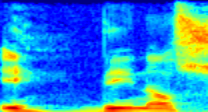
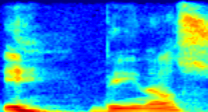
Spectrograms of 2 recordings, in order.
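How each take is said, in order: Both takes have the same delivery.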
